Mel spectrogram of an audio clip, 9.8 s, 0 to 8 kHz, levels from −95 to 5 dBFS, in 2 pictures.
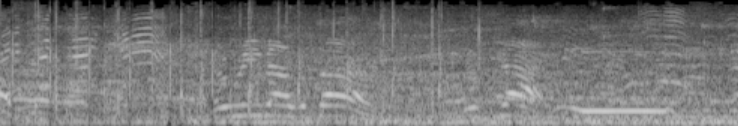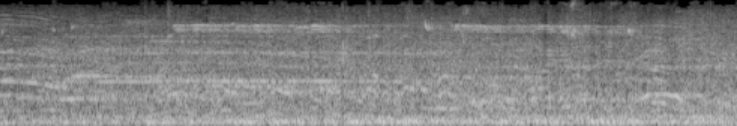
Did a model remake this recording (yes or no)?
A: no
